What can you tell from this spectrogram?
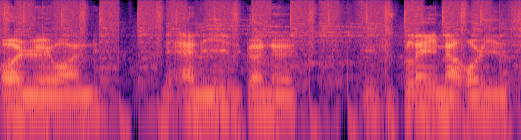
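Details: Adult speaker with Friedreich's ataxia and ataxic dysarthria, speaking as an interview host; ataxic dysarthria.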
